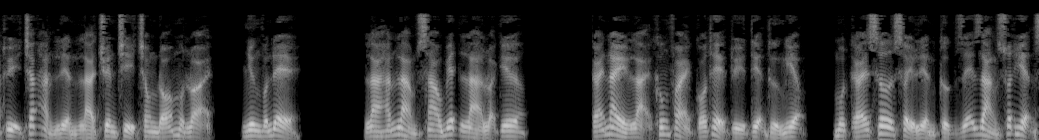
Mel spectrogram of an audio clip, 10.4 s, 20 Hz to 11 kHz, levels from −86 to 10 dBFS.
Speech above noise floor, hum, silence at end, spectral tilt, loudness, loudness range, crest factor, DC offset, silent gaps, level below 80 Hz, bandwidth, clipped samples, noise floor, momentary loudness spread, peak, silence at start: over 72 dB; none; 0 s; -6 dB/octave; -19 LUFS; 1 LU; 18 dB; 0.9%; 2.16-2.37 s, 3.04-3.63 s, 5.31-5.90 s, 8.10-8.30 s; -50 dBFS; 8.2 kHz; under 0.1%; under -90 dBFS; 6 LU; -2 dBFS; 0 s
